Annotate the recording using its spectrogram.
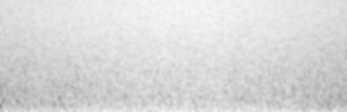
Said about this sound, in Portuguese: Hoje, os sons que mais utilizam são esses: caixinha de música, ruído branco, rosa, marrom e outros.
